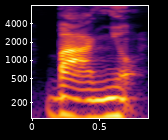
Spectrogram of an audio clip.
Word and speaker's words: bagno: Si pronuncia come onion, more or less, but it's more gn, bagno.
